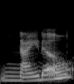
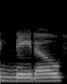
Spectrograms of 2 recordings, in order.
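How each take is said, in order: First: Said in the usual way. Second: Naito with first syllable like "nay"; long A in Naito instead of an "eye" sound; mispronounced name. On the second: Shown as a demonstration. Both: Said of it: "I keep on wanting to say".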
